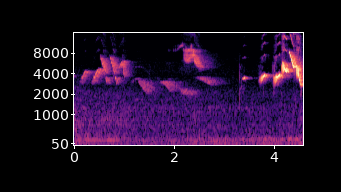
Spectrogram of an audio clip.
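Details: Rusty-collared seedeater performing tui tuí song notes for tutoring: a series of quick descending slurred whistles, a buzzy falling note, a pause, then a loud, rapid, sharp twittered ending over a faint low hum.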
